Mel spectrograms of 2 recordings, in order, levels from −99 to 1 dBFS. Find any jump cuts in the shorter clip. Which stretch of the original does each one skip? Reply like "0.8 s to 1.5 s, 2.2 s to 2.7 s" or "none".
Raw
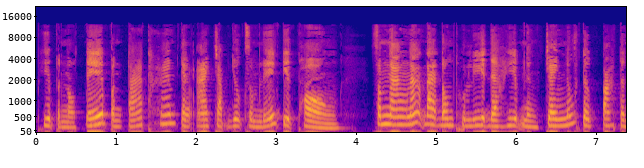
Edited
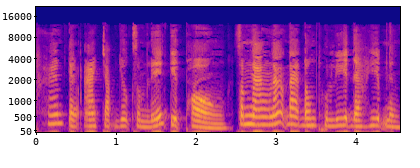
3.9 s to 4.2 s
